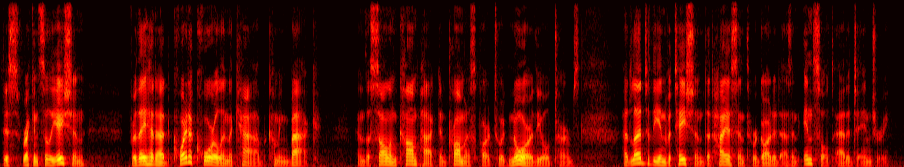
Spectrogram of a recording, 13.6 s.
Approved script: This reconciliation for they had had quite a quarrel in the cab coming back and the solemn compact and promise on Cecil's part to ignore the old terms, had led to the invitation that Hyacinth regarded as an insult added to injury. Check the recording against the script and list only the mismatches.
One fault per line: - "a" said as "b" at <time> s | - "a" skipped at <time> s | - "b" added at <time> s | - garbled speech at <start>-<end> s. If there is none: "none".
- "on Cecil's" skipped at 7.2 s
